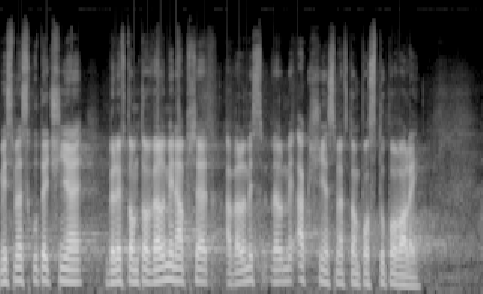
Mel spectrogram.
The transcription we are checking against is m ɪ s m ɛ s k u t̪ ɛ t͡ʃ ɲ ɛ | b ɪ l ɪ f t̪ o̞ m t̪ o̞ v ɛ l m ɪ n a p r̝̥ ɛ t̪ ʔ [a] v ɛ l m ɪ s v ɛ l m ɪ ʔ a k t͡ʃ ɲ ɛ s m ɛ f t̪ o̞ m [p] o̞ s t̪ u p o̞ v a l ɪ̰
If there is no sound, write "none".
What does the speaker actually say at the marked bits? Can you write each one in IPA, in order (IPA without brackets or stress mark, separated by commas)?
a, p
